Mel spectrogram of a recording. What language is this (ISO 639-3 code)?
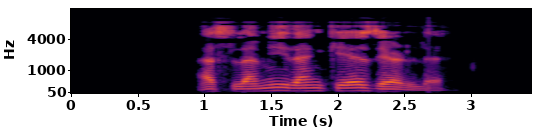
phl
